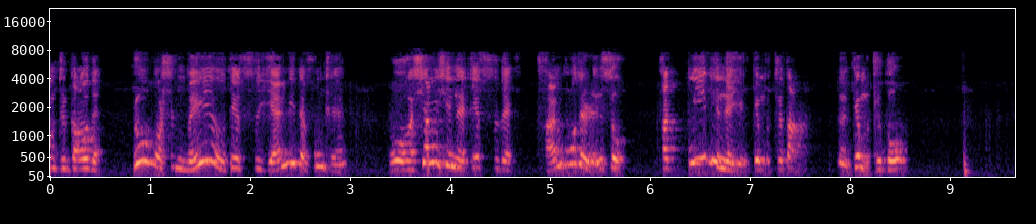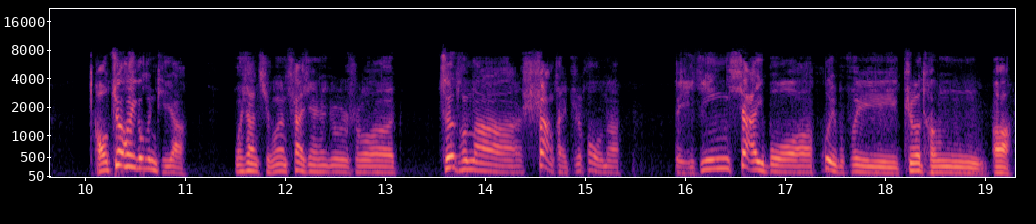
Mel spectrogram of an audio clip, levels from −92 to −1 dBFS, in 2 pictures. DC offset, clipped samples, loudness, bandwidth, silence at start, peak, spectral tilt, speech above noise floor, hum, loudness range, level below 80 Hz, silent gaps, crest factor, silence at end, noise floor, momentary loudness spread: under 0.1%; under 0.1%; -30 LUFS; 8 kHz; 0 s; -12 dBFS; -5 dB/octave; 48 dB; none; 3 LU; -74 dBFS; none; 18 dB; 0.05 s; -77 dBFS; 14 LU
